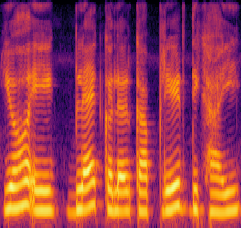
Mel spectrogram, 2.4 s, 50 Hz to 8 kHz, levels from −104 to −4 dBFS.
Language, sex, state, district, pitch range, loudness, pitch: Hindi, female, Himachal Pradesh, Shimla, 205-230 Hz, -14 LUFS, 215 Hz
